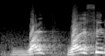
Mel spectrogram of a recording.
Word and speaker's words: Whitefield: Whitefield o Whitfield, ¿cómo se pronuncia eso? Whitfield.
